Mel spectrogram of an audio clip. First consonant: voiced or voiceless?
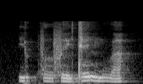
voiced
